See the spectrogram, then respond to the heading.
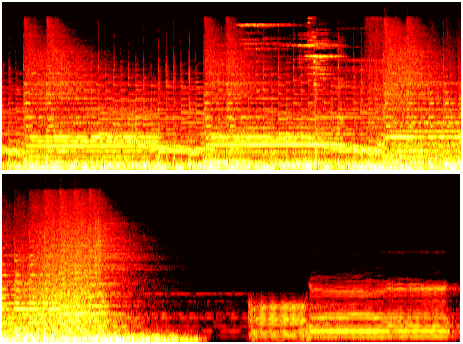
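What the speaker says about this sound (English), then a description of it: "And then it sounds like this giant, tremendous burp." Slowed-down giant burp of a pond wamper creature in the video game Windbound, rendered as a loud, long, deep rumbling belch with a low gurgling texture, followed by a short pause and a quieter tonal tail, with no speech over it.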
